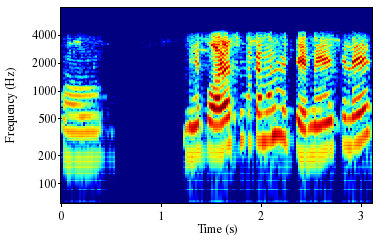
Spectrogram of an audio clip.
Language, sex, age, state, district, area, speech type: Bengali, female, 45-60, West Bengal, Birbhum, urban, conversation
